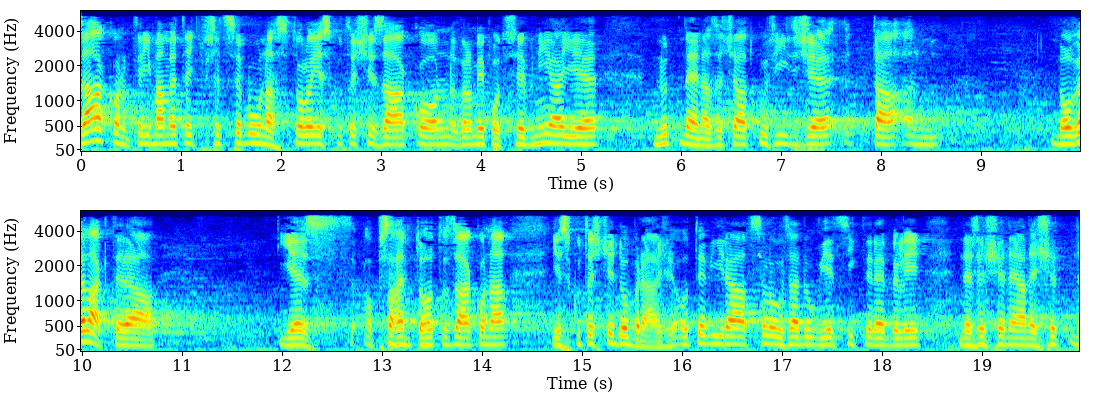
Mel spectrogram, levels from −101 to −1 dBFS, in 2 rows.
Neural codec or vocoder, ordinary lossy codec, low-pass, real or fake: none; MP3, 32 kbps; 5.4 kHz; real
